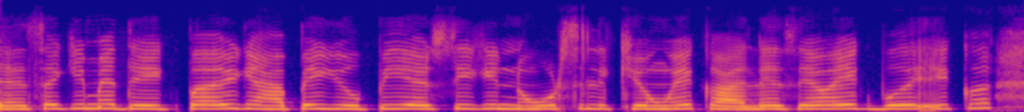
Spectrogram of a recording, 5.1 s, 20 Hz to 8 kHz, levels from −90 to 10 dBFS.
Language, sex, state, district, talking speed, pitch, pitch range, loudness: Hindi, female, Chhattisgarh, Sukma, 235 wpm, 270 Hz, 255-280 Hz, -14 LUFS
